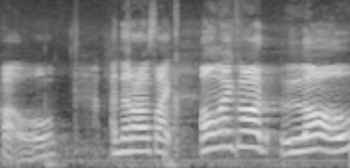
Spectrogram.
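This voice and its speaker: The intonation is lively over noticeable background noise. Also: woman. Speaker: podcast co-host. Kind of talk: casual chat. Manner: fast.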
